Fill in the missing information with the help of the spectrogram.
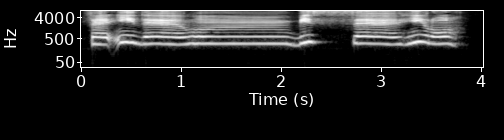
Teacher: الذال هنا من الحروف اللثوية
